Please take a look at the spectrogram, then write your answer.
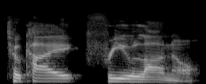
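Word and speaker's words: Tocai Friulano: about like uh and tell me if i pronounce this right tokai friulano is that right yes all right among others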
